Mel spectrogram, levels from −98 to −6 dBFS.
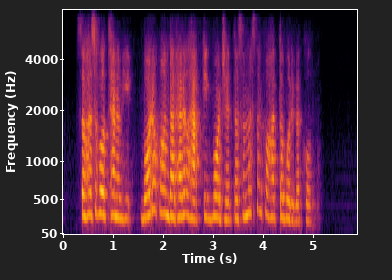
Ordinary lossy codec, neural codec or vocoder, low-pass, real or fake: Opus, 16 kbps; codec, 16 kHz, 0.2 kbps, FocalCodec; 7.2 kHz; fake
